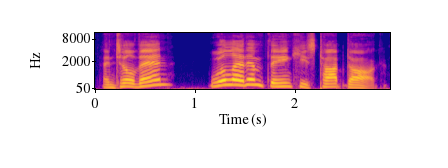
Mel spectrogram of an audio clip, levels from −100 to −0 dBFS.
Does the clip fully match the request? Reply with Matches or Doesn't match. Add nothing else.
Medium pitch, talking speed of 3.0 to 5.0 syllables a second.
Doesn't match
